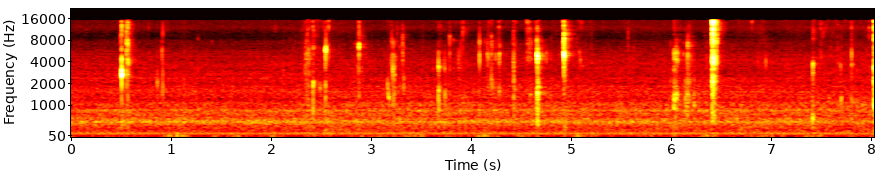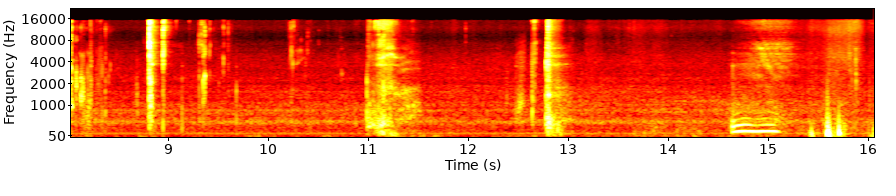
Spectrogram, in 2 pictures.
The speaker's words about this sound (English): I'll just suck on my fingers a little bit. Get them like really wet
